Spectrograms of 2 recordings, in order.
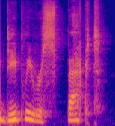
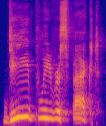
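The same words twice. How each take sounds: First: "deeply respect" said slowly, weight on "deeply"; first slow stress. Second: "deeply" punched higher and louder, slow; emphatic repeat. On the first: To listeners about respecting opponents, slow stressed "deeply". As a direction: lean on "deeply" gently, drawn out. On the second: Repeating respect for people he disagrees with, punched "deeply". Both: Shown as a demonstration.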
